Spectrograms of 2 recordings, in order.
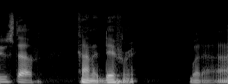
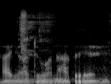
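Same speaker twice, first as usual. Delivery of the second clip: put-on sexy voice, lower and quieter; 6 semitones lower, 6 dB quieter than usual. Imitating the guest's greeting to listeners: imitating Yohance's sexy voice. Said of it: "he got the sexy voice".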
